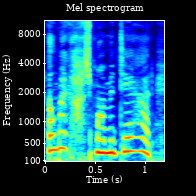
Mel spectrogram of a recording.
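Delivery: high-pitched gushing surprise; imitating a thrilled squeal; mock excitement. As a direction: act out an over-excited reunion. Mock reaction she says she didn't have.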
